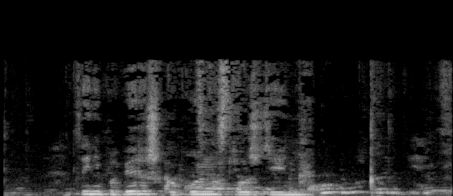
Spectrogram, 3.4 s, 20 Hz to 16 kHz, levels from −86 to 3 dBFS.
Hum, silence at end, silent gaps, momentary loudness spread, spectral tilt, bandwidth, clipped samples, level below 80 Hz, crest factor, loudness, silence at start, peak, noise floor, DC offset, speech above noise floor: none; 0 s; none; 11 LU; -6 dB/octave; 11.5 kHz; under 0.1%; -54 dBFS; 16 dB; -22 LUFS; 0.05 s; -6 dBFS; -45 dBFS; under 0.1%; 25 dB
